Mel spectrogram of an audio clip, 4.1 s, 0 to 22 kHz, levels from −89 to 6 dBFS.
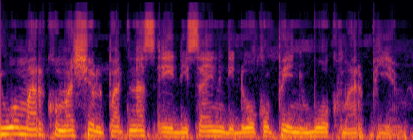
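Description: Opus compression runs through the whole speech clip, and the damage is plainly audible. Tones sound grainy, rough and noisy rather than swirly. Bandwidth stays full, reaching about 20.2 kHz. The likely cause is the Opus music mode at a starved rate, which fits about 16 kbps.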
